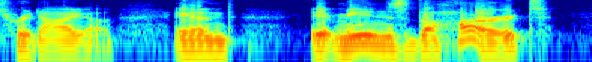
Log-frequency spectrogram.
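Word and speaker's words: हृदय: It's pronounced Hridaya.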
